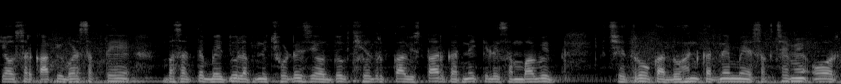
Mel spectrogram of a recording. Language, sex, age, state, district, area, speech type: Hindi, male, 30-45, Madhya Pradesh, Betul, rural, spontaneous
